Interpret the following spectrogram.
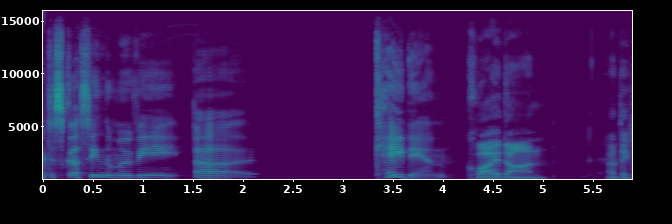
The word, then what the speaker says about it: Kwaidan: the movie uh Kayan Quon I think it's pronounced Quon uh it it's the W silent apparently oh really mhm kaidon yeah it's kaidon okay uh from what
